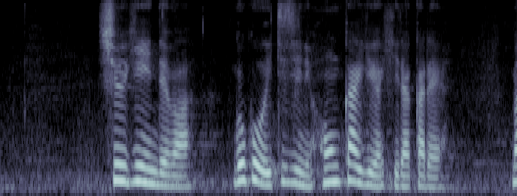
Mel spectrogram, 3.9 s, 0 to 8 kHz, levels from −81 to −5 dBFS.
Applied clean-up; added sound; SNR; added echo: none; none; none; none.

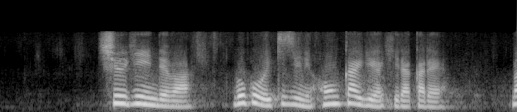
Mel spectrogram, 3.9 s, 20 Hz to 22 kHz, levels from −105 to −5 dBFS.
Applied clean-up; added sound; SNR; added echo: neural separator model SepFormer DNS4.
